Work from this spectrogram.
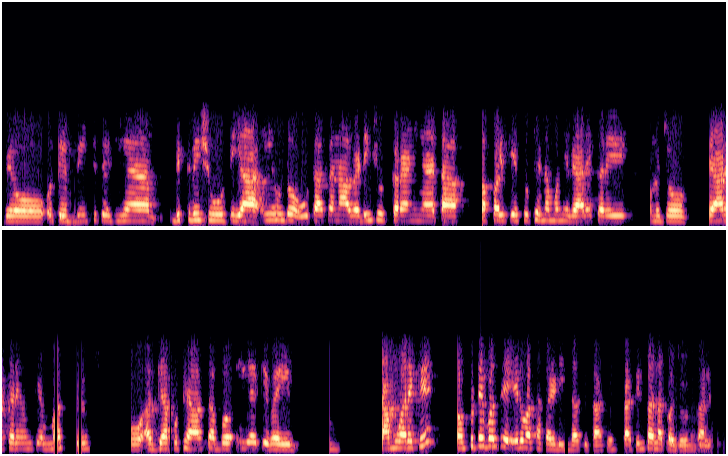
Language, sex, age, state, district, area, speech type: Sindhi, female, 18-30, Gujarat, Kutch, urban, conversation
